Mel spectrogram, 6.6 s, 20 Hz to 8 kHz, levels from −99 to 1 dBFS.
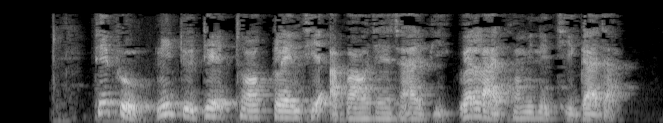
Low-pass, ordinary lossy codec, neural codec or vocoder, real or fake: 7.2 kHz; MP3, 24 kbps; none; real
